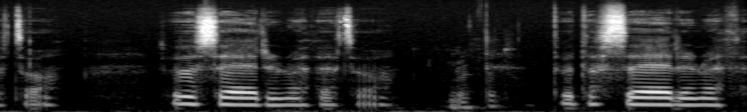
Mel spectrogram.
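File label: "seer" Welsh, spoken word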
